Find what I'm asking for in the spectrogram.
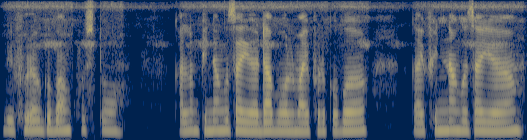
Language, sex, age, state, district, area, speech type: Bodo, female, 45-60, Assam, Chirang, rural, spontaneous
